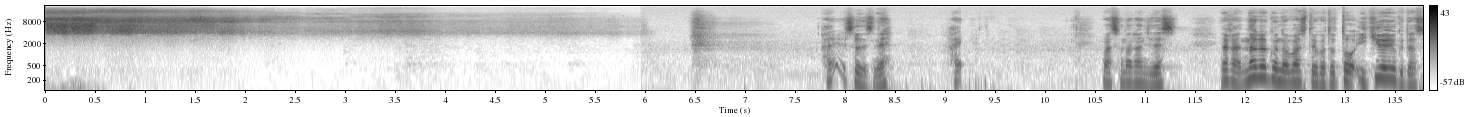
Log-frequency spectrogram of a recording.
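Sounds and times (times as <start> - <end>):
sharp hissing exhalations during an abdominal breathing exercise: 0.0 - 7.4
speech: 7.8 - 9.3, 10.6 - 13.7.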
